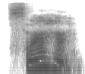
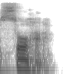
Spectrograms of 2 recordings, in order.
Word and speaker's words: svaha: So like that, svaha then became soha.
